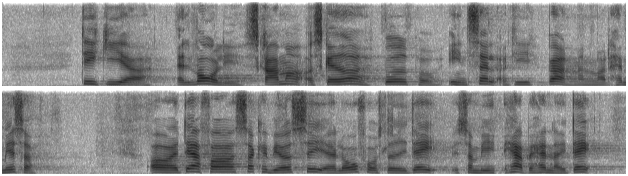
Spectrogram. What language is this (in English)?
Danish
